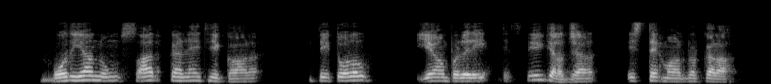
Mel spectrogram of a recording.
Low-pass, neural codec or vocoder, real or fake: 7.2 kHz; codec, 16 kHz in and 24 kHz out, 0.4 kbps, LongCat-Audio-Codec, fine tuned four codebook decoder; fake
